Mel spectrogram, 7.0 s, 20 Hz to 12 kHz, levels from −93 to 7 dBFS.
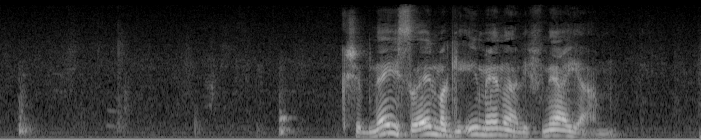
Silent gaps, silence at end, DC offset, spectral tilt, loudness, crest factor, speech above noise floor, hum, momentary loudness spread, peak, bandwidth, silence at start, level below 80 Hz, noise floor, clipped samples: none; 0.85 s; 2%; -5.5 dB/octave; -26 LUFS; 20 dB; 33 dB; none; 22 LU; -8 dBFS; 10.5 kHz; 0.2 s; -66 dBFS; -58 dBFS; under 0.1%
